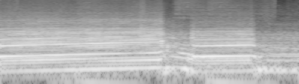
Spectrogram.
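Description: A modified race car rolls into the pit lane, its engine droning loud and close with a steady harmonic hum, then dropping as it lifts off and revving briefly again before easing down.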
